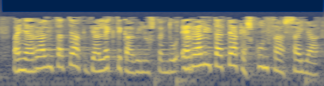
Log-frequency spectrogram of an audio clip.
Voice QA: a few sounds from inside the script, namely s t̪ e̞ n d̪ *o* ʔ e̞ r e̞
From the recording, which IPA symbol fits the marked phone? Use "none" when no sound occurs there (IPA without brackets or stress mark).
u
